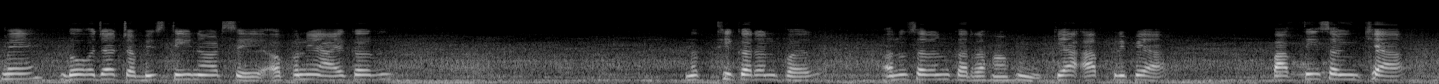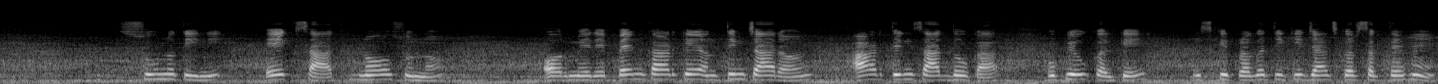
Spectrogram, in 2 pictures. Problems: constant background noise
